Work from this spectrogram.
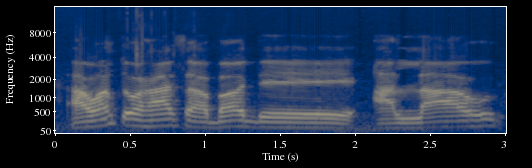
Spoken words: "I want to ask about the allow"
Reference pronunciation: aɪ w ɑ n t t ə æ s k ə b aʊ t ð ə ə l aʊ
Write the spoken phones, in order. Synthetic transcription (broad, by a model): aɪ w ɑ n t t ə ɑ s ə b aʊ t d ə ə l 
